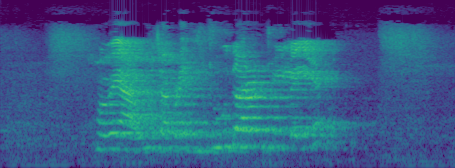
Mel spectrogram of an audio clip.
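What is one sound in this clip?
A young woman speaks clearly, close by.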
